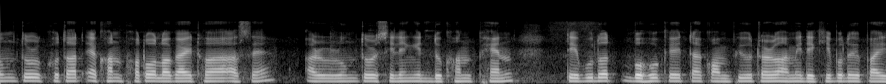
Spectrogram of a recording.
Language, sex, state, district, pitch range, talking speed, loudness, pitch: Assamese, male, Assam, Sonitpur, 145-155 Hz, 155 wpm, -19 LUFS, 145 Hz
